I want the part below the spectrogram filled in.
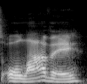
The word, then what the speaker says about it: Olave: He's he's such a talented receiver, but um, and I'm going to say his name wrong, Chris Olave.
